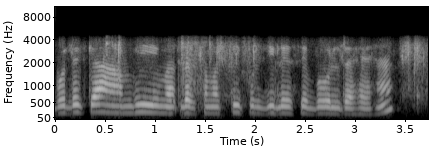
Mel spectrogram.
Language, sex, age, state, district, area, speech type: Hindi, female, 30-45, Bihar, Samastipur, urban, conversation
